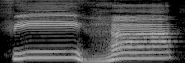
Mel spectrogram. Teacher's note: یہ موٹی ہا ہے، اس کی حلق کے گہرائی سے آواز نکالنی ہے موٹی کر کے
